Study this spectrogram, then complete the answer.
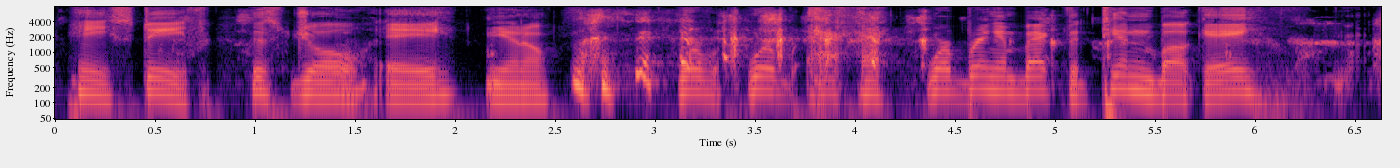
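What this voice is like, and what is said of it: Attempted Wisconsin accent impression. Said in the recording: “Let me try to give you my best Joe ... I don't know how to do a Wisconsin accent”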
